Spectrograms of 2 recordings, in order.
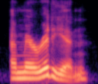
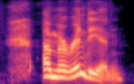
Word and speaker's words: Amerindian: this ameri this america a meridian oh no have i been saying it wrong all this other time am ammerini ameridian amerindian no yeah a merindian amerindian savior reminds one of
